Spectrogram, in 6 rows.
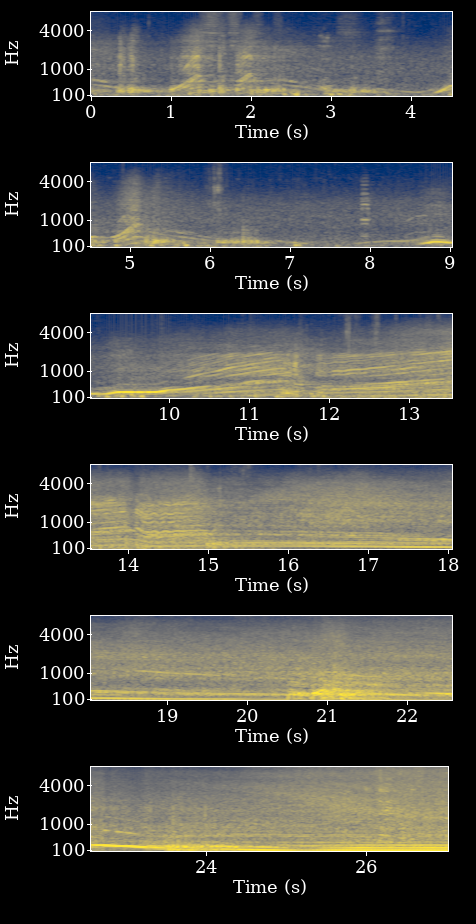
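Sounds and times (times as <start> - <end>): sports car engine revving: 0.0 - 7.2, 7.9 - 27.0
car accelerating hard: 4.2 - 6.8, 8.3 - 27.0.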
